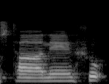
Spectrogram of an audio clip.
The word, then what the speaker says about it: स्थानेषु: but maybe I feel you're kind of overdoing that exercise of consciously putting more effort to pronounce shakara. So sthaneshu is sufficient. Sthaneshu, I mean that way will sound little odd.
